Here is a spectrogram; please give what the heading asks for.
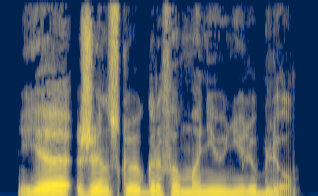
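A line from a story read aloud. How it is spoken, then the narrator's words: Angry, through gritted teeth. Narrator (Russian): процедил, злясь на то, что девушка вмешивается в жизнь сестры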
